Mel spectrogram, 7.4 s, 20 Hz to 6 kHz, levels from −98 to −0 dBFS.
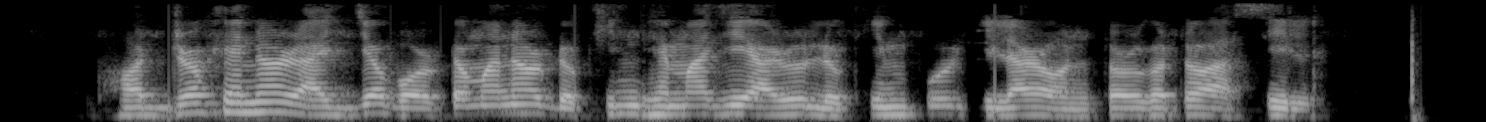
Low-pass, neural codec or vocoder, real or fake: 5.4 kHz; none; real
